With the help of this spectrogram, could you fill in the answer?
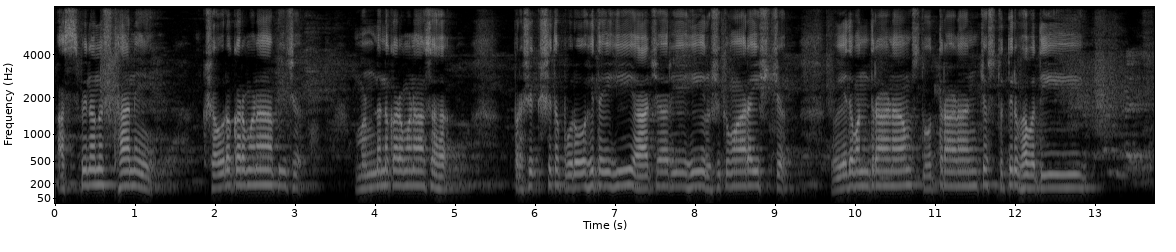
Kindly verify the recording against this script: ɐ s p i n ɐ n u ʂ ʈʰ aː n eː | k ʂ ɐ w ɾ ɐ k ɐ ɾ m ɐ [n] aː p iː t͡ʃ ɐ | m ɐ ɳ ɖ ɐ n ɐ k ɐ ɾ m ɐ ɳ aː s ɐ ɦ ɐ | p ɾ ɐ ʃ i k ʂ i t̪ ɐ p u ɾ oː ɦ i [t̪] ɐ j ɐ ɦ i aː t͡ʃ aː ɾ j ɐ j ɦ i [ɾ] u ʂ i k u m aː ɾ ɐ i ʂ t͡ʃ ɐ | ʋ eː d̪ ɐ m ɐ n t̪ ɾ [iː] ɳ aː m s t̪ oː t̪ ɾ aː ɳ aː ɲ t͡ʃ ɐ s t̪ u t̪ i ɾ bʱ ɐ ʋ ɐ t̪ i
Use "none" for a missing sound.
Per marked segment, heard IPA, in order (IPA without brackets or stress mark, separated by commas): ɳ, t̪, ɾ, aː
